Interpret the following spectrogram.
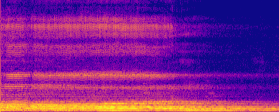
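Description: A man's voice reciting the Quran in melodic tajweed style, drawing out a long sustained note at the end of a verse. The note fades over the second half.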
